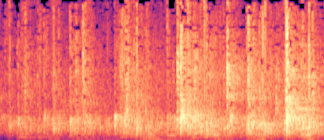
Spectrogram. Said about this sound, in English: So how is it to walk out to applause and not be, you know, kind of playing the guy with getting the applause on?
